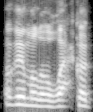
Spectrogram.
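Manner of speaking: usual speaking voice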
